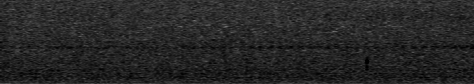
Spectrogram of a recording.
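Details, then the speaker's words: Old desktop PC after replacing a noisy power supply with a silent one, just booting: soft, steady airy hiss with no whine, rattle or fan roar; huge improvement over the original jet-engine noise, normal quiet running. "So far though, that's sounding like a huge improvement. It's not a jet engine anymore."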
